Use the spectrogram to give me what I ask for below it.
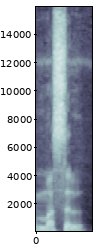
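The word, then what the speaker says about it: muscle: है fluorescent fluorescent मतलब प्रति दीप ऐसे ही मसल मसल के अंदर सी साइलेंट मांसपेशियां होती है हमारी बॉडी की ठीक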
